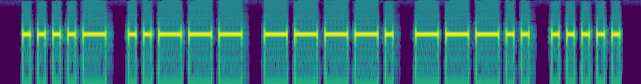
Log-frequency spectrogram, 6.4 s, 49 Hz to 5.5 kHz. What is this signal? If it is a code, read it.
Morse code, heard as a keyed tone, about 16 wpm, 800 Hz. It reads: 42985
